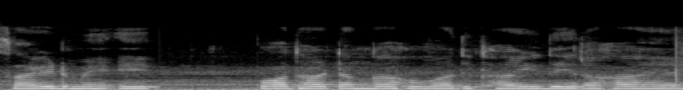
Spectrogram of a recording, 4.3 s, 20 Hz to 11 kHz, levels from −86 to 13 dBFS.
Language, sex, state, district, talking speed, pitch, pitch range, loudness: Hindi, female, Uttar Pradesh, Lucknow, 140 wpm, 235 Hz, 225-245 Hz, -14 LUFS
